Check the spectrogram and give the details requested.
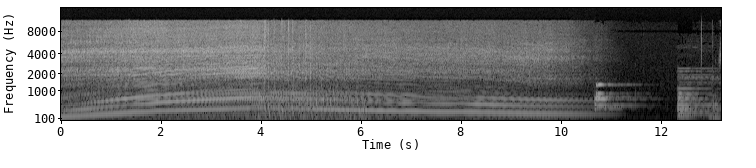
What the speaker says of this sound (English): There's the engine rev.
